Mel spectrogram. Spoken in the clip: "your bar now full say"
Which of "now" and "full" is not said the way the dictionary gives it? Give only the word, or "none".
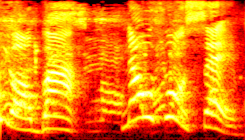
full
